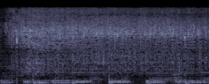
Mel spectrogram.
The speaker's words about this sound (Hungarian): És akkor ezeket utána ilyen sütőpapírra előkészített kis vágódeszkára teszem, amelyre tudom és dolgozom, és utána pedig serpenyőben olívóolajon ki fogom sütni.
